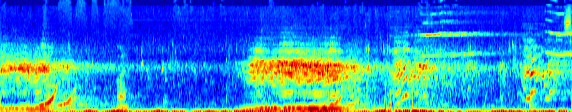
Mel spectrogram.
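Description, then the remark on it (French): Underwater whale song recorded by hydrophone, with low moaning tones, rising and falling swoops and higher whistles, carrying through a constant watery rumble; calls repeat in long phrases with no voices present. “C'est-à-dire que tu peux entendre ce son-là et ne pas voir la baleine.”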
